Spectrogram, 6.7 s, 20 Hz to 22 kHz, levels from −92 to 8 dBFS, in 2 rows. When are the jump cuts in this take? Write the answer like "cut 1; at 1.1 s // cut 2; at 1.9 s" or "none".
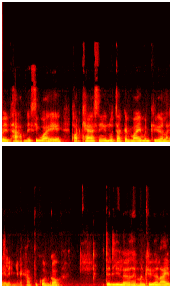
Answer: cut 1; at 1.3 s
